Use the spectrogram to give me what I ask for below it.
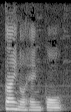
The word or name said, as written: tai no henko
